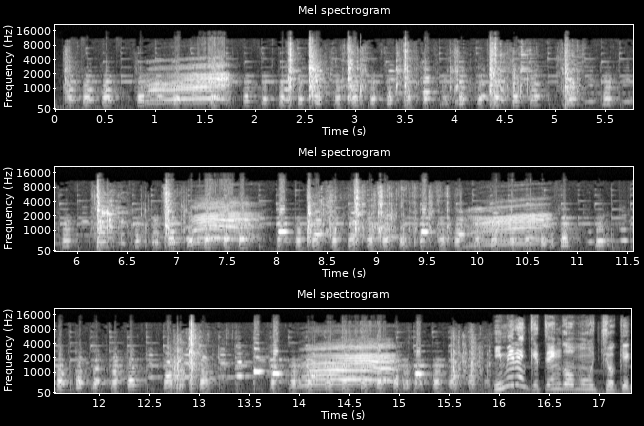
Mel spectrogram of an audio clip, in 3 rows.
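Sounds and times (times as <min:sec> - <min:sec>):
speech: 0:00.3 - 0:17.3
angry little cartoon bull bellowing in wavering moos: 0:00.8 - 0:01.9, 0:07.1 - 0:07.9, 0:09.8 - 0:10.9, 0:13.9 - 0:15.2
sharp thumps and clatters: 0:02.2 - 0:07.2, 0:08.2 - 0:09.9, 0:12.7 - 0:13.3, 0:15.4 - 0:16.0.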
